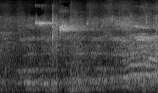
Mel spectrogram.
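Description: A group of people shouting and calling out while running about in a reverberant sports hall, with footfalls on the hard floor; the voices grow louder near the end.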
